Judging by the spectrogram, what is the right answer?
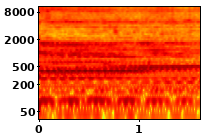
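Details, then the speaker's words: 1977 Lincoln Mark V lowrider, Accuair E-Level air ride with two Viair pumps, after replacing a bad check valve that kept blowing one pump's fuse: both compressors droning together in steady hum, filling an empty tank normally. "Yep, when you have two tanks or two pumps, you can hear them harmonizing together when they're running, or you can just feel them. They're both working, so the tank is completely empty."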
